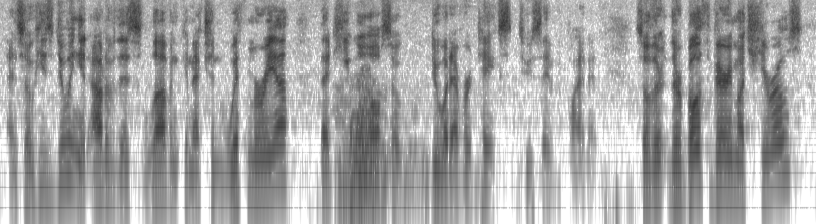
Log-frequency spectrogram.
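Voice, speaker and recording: A man working as an interpreter, explaining things in connected, conversational phrases. His voice sits at a middle pitch, with faint ambient noise in the background. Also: low-quality recording.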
